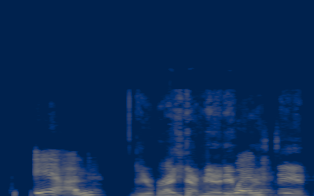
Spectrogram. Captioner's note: laughs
